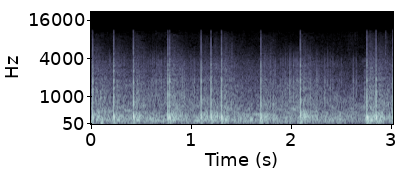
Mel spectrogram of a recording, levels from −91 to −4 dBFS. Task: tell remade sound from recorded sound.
recorded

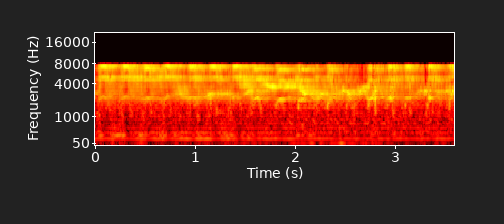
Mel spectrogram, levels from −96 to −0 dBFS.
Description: remade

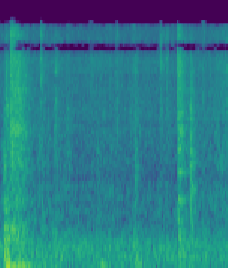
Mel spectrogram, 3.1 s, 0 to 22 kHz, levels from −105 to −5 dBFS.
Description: remade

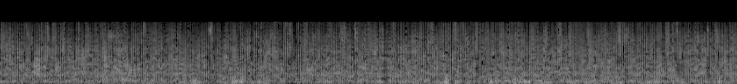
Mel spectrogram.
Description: remade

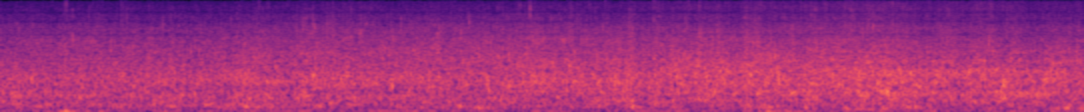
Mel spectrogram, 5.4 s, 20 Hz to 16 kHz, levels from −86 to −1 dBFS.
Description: recorded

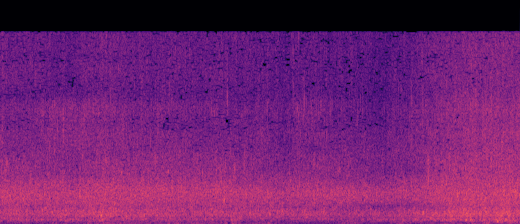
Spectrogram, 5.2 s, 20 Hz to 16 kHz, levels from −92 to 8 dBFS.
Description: recorded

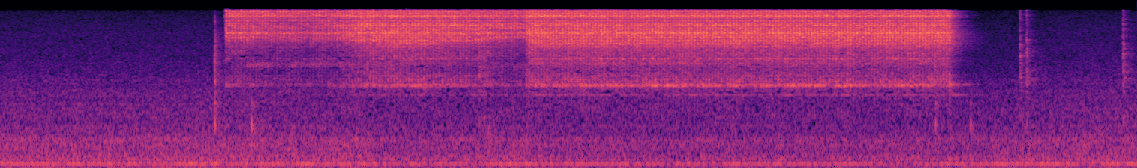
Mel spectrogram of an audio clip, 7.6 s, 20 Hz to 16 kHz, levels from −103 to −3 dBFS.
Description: recorded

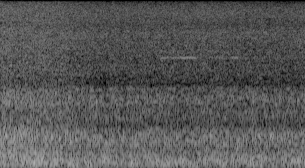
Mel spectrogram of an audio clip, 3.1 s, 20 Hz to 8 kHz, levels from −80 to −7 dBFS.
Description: remade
